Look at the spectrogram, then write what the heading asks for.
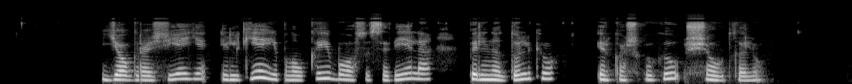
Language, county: Lithuanian, Vilnius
